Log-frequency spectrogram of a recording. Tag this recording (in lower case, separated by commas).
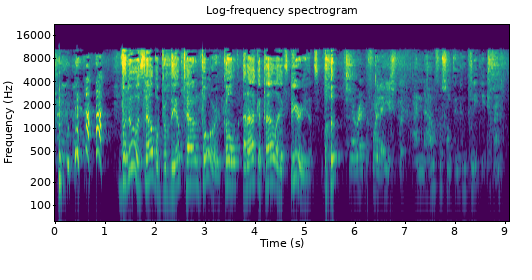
speech, inside a small room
